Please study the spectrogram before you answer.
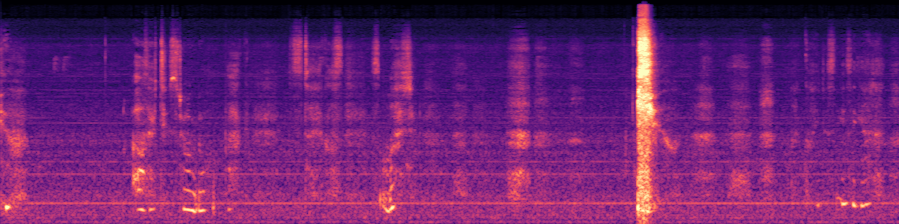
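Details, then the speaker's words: Acted, simulated sneeze while pretending to hide and hold it back: soft whispered breaths and sniffles, then one sharp, loud sneeze burst. "I'm going to sneeze again. I'm going to sneeze. Oh no."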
